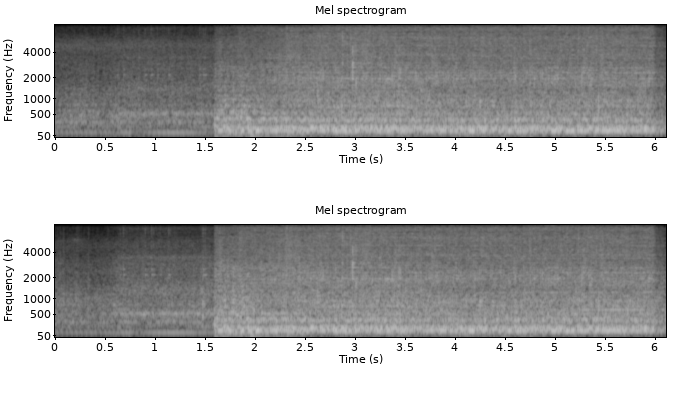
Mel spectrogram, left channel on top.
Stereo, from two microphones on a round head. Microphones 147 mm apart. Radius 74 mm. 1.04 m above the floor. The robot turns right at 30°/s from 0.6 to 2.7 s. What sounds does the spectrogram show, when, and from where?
1.6 s boiling: 35° right, 0.5 m; by 6.0 s straight ahead, 0.5 m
